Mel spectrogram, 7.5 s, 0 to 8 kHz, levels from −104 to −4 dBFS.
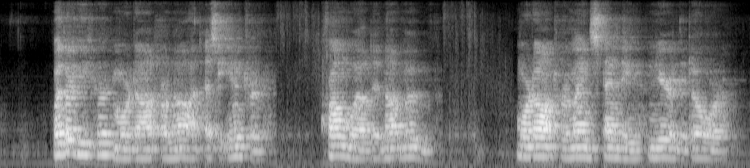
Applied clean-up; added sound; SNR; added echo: neural separator model SepFormer DNS4.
